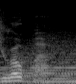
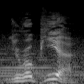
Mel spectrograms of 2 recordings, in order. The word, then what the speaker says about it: Europea: my name is europa oh europea oh i've been saying her name wrong this entire time until recently i was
